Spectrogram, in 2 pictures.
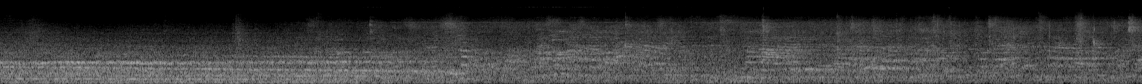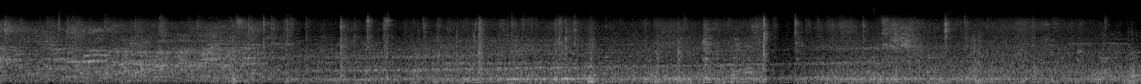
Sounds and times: Subway, metro, underground: 0.0s - 22.8s
Train: 0.0s - 22.8s
Speech: 3.2s - 14.5s.

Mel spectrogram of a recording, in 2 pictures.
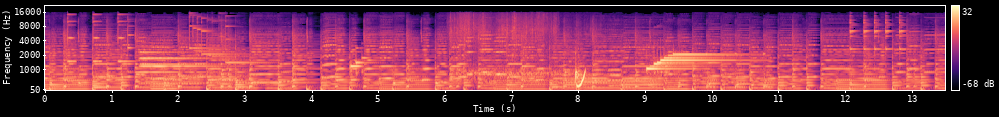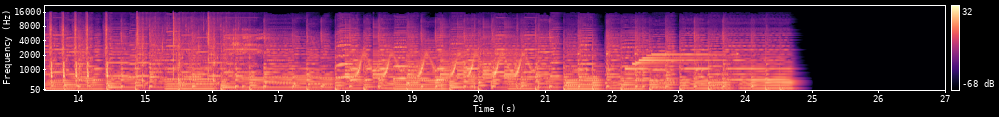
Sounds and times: Music: 0.0s - 25.0s.

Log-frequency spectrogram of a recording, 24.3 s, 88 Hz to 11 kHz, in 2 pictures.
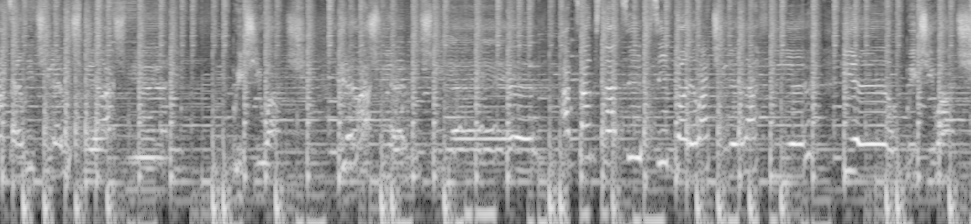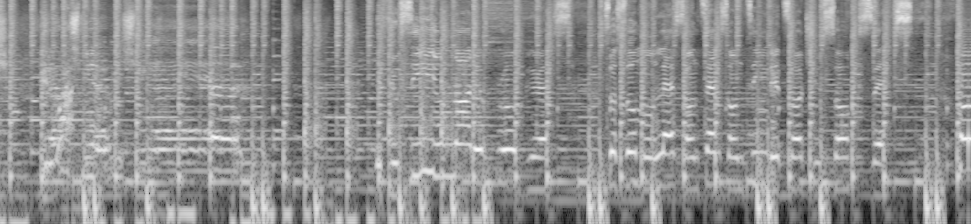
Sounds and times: Funk: 0.0s - 24.2s
Pop music: 0.0s - 24.2s.

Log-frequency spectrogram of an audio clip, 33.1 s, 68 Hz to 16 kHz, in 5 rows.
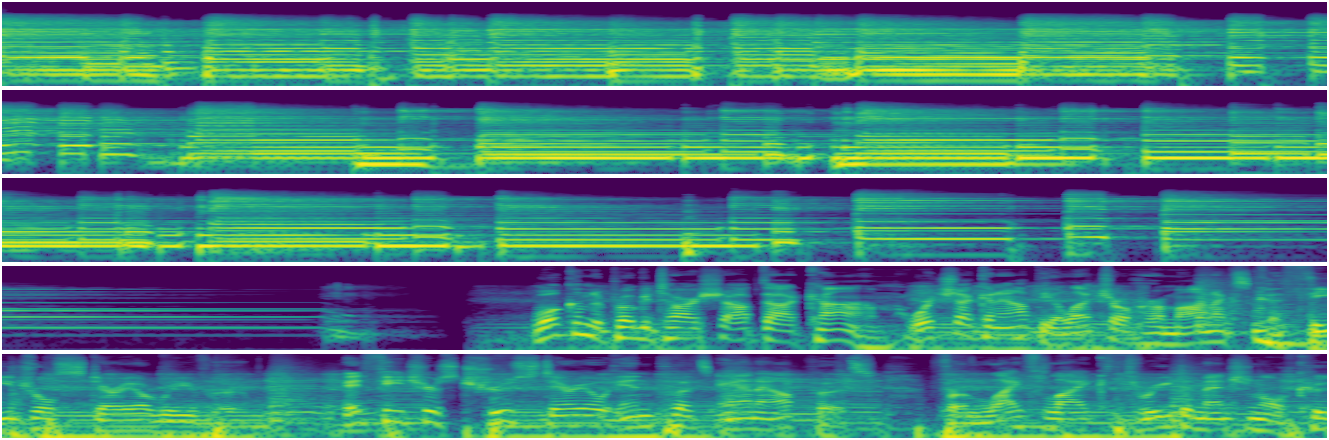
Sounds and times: Distortion: 0.0s - 20.9s, 21.5s - 33.1s
Music: 0.0s - 23.4s, 24.4s - 33.1s
Speech: 22.5s - 33.1s.

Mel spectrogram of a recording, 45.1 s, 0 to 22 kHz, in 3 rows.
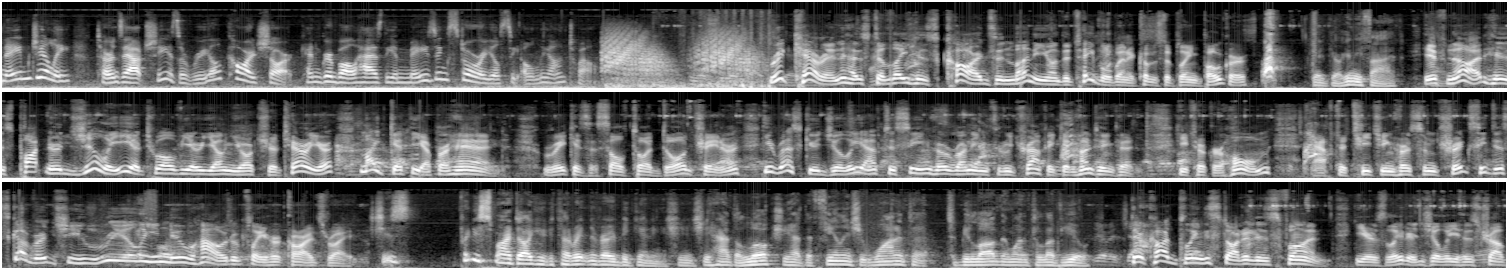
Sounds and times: Speech: 7.0s - 12.5s, 13.1s - 45.1s
Bow-wow: 12.6s - 13.0s, 24.2s - 26.1s.

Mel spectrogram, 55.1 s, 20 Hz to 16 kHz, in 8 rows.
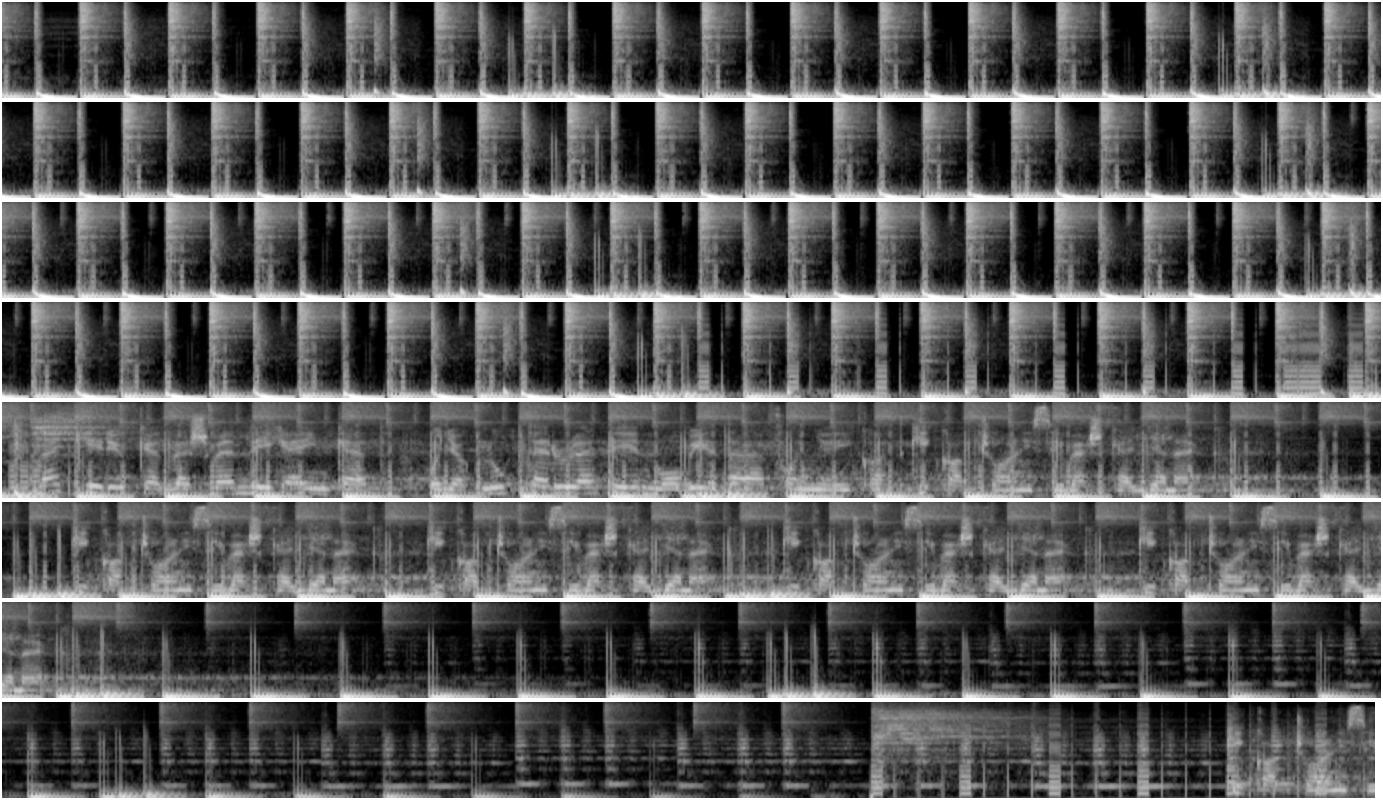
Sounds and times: Music: 0.0s - 55.1s.

